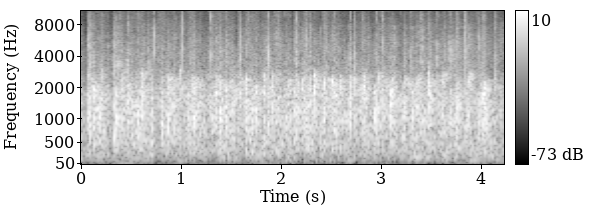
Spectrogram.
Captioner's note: audience applauding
